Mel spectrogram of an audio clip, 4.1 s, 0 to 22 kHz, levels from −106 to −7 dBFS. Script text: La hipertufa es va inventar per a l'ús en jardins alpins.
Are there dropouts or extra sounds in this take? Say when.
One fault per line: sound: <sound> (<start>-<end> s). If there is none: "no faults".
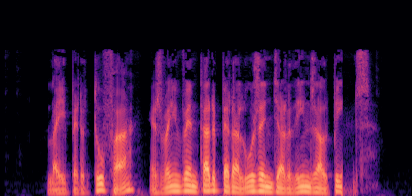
sound: dropout (3.4-3.5 s)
